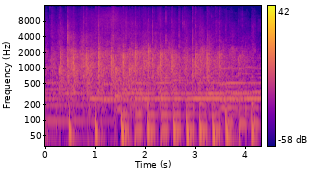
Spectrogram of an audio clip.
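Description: Audience applauding over background music with a steady beat.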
